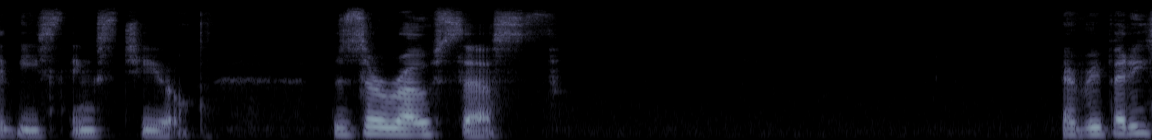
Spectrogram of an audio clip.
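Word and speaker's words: xerosis: Zerosis. Everybody say it out loud. Zerosis. No, not psoriasis. Zur as Z. Zurosis. It's spelled X E R O S I S.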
